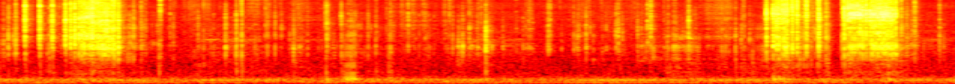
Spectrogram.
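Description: Tombow Mono Permanent adhesive tape runner drawn across paper planner pages, laying down glue tape in two hissing strokes: a short one about half a second in and a longer one near the end. Light clicks and rustles of paper being handled come between them.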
